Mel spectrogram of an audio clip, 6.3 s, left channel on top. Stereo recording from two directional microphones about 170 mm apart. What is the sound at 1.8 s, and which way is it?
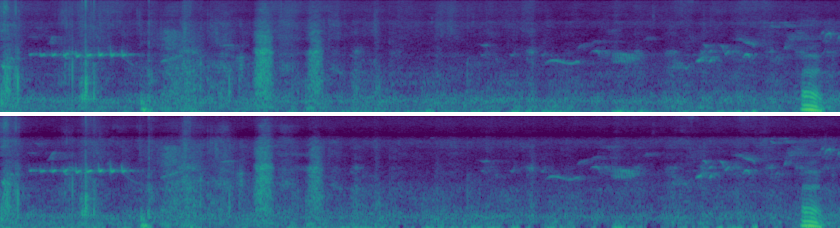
Dog, 30° left (ahead or behind).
